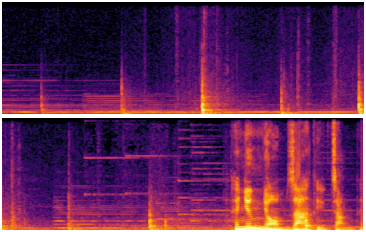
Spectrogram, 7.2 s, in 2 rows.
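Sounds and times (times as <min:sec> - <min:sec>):
footsteps on the wooden floor of a house at night: 0:01.2 - 0:05.9
walking stick knocking on a wooden floor: 0:02.0 - 0:03.0, 0:03.6 - 0:04.5, 0:05.1 - 0:05.4
speech: 0:06.0 - 0:07.2.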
